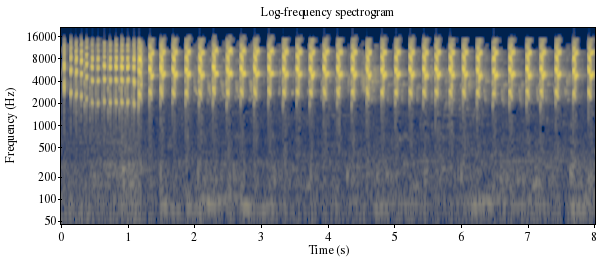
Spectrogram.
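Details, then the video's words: Konslet-style lovebird dobelan: opens with a very fast, ringing trill of stacked notes, then settles into sharp high chirps repeated steadily about four times a second. "Suara dobelan lovebird"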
